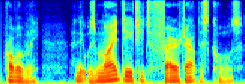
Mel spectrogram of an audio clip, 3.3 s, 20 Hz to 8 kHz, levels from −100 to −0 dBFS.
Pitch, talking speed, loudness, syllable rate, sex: 100 Hz, 200 wpm, -19 LUFS, 5.9 syllables/s, male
